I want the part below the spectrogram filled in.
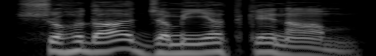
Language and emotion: Urdu, neutral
